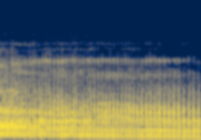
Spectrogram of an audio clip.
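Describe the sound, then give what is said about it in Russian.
A tiger growls when it leaps out, a loud, deep and sustained roar with a rough, steadily pulsing texture that fills the whole clip, with no voices. “Как только Сади приблизился, тигр выскочил и зарычал”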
